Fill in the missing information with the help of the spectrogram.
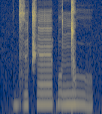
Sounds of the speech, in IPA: d͡z ʏ t͡ʃ ɛ̃ː ɓ o ŋ͡ǀ u

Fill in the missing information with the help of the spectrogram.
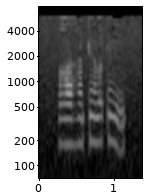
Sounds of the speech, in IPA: ʁ ɐ ɦ ã ʈ ĩ ʁ ʈ ĩ

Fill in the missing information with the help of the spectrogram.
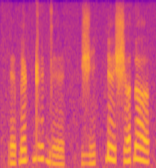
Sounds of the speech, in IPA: ɾ ɪ˨˩ ɓ e˧˥ ʈ ɖʱ ɪ˥˧ ɡ ɪ˨˩ | ʒ i˩˧ t ɗ ɪ˥˧ ʃ ə˧˥ ɗ ə˥˧

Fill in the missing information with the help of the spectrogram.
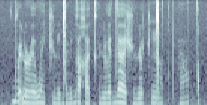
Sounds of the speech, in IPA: d w ə̰ ɳ ɹ ɘ w ɛ̤ t͡ʃ o̤ ɳ ɡ͡ǀ ə ɳ ɡ ə χ ɘ kʰ ə̤ ɳ l ɘ d ɜ ʃ o̤ ɳ o t͡ʃ ŋ͡ǀ ə̤ tˤ pʰ ɛ̤ tˤ

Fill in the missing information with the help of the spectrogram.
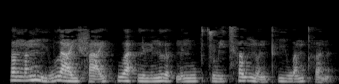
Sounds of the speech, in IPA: ɐ˧ ŋ ɐ˥ ŋ m iː˨˥ w l aː˧ j f aː˨˥ j kʷ aː˧ t̚ l yː˨˧ n l ɵ˨ t̚ m ɪ˧ ŋ uː˧ k̚ t͡s uː˧ j t͡sʰ ɐ˥ w n̪ ɵ˨˥ n t̪ʰ iː˨ w ɐ˧ m t̪ʰ ɐ˨˩ n

